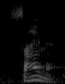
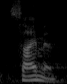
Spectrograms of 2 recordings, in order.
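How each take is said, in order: No difference in how they are said.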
